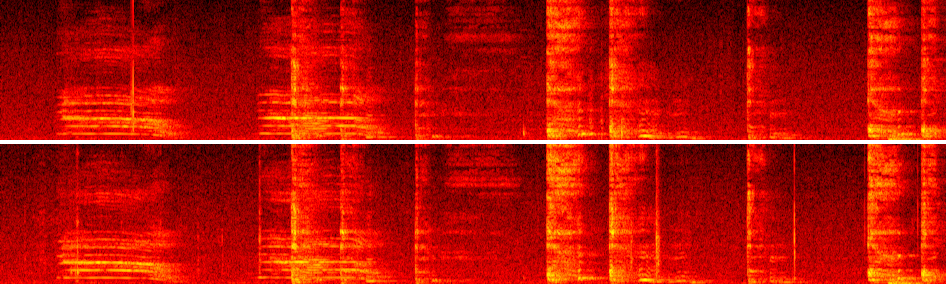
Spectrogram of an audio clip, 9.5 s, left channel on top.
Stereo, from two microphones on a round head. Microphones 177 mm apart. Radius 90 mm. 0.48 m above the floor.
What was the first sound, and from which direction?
A scream, 25° left (ahead or behind).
